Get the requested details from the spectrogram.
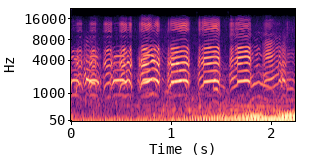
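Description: A lone seagull cries out in a quick series of five or six harsh, nasal squawks, clear, over a low rumbling background that swells toward the end; at Alcatraz Penitentiary, by the rocks at the water's edge, after the wind stopped.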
